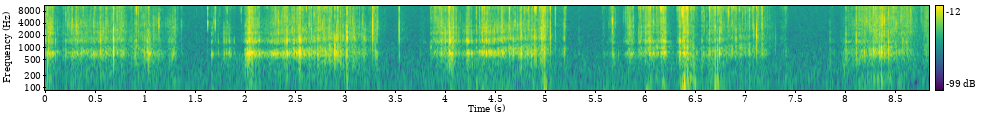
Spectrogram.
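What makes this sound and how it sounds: Fingernails rapidly scratch and brush across the plastic sequins of a teal sequin notebook cover. Quick bursts of crinkly, raspy scraping come and go with brief quiet gaps between them, and each burst carries a bright, hissy top over a faint mid-range tone.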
